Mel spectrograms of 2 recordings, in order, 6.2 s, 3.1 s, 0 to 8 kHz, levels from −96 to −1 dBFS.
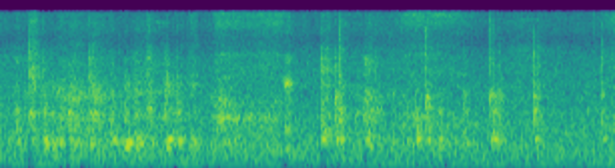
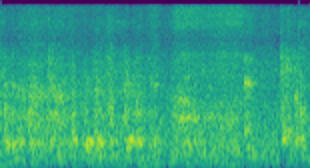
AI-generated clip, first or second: second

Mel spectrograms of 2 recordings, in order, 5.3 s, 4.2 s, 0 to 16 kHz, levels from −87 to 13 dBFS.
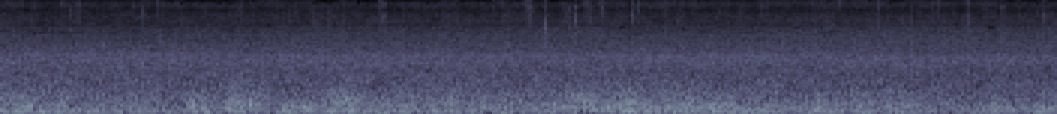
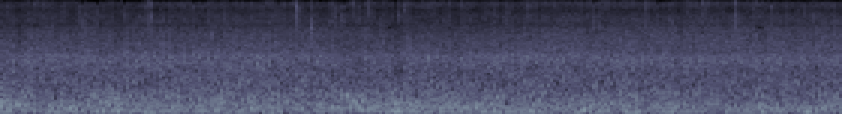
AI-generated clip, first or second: first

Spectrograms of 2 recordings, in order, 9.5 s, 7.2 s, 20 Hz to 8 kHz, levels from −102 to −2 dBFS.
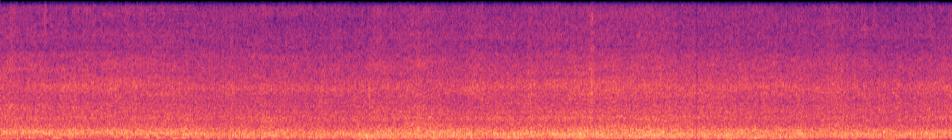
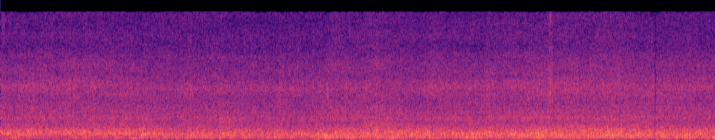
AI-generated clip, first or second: first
